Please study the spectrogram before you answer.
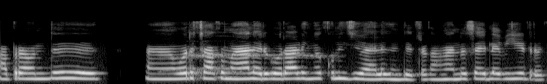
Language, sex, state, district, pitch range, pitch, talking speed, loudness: Tamil, female, Tamil Nadu, Kanyakumari, 250-265 Hz, 260 Hz, 185 wpm, -16 LUFS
